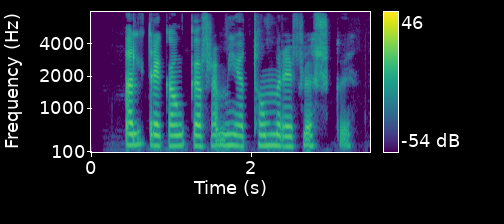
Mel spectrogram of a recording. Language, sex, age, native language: Icelandic, male, 8, Icelandic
